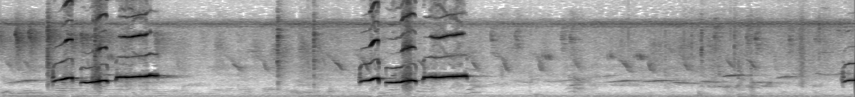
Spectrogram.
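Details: Female white-rumped shama call used to stir males to sing: two loud three-note phrases of strained, rising whistles about three seconds apart, then a long quiet gap with faint chirps and a new phrase starting at the end.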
